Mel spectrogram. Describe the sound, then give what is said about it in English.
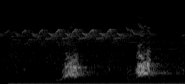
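A dog named Toby gives two short, sharp barks about a second apart over a steady high-pitched warbling hum in the background. “Come here, puppy! Come see Carly! Come here, you silly dog!”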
